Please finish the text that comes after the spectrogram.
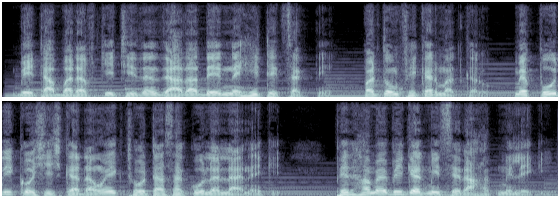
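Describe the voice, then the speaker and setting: A man's voice: on the low side, lively intonation, fairly quick. An actor voicing a poor, hardworking, loving father in a cartoon, speaking reassuringly. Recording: music behind the voice.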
